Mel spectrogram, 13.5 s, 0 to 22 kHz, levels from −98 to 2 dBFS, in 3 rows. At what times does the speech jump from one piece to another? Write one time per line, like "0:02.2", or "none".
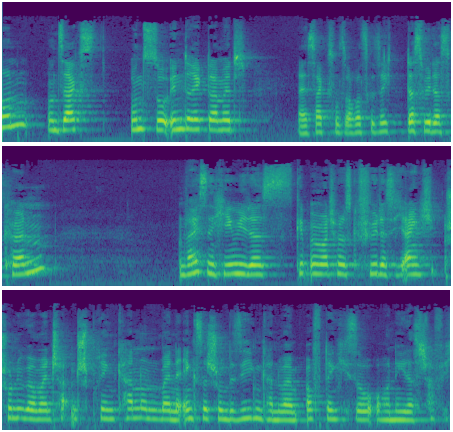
none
